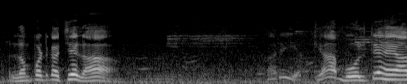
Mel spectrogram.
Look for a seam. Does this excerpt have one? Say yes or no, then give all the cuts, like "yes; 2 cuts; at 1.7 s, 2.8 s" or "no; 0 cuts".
no; 0 cuts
